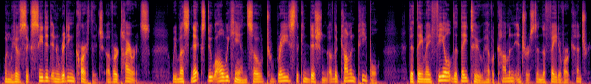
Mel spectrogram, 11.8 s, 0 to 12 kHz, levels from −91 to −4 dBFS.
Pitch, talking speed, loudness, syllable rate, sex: 100 Hz, 220 wpm, -21 LUFS, 5.4 syllables/s, male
